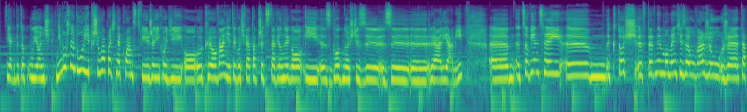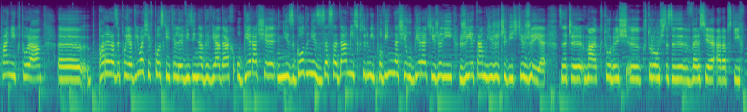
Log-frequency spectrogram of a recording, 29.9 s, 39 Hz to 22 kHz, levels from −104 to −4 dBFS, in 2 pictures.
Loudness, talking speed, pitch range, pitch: -15 LUFS, 130 wpm, 260-315 Hz, 280 Hz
